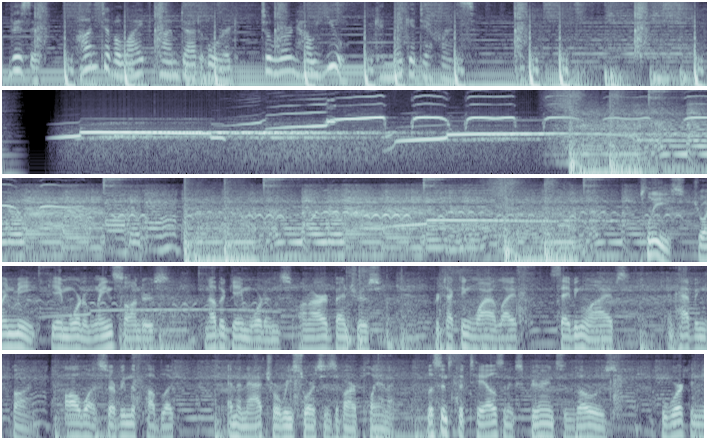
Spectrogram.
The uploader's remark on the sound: Live from NAWEOA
